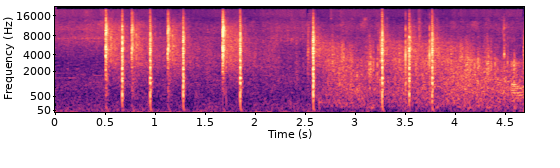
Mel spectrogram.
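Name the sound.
gunfire in a video game PvP match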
